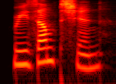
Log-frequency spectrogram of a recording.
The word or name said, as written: resumption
